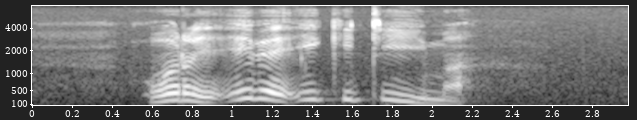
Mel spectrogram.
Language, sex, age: Northern Sotho, male, 26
